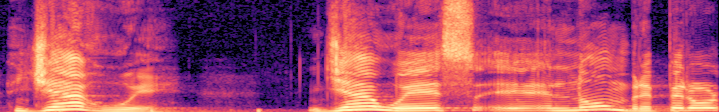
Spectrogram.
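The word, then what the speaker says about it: Yahweh: el nombre de dios algunos le han llamado llave en lo personal yo creo que el nombre es ya ve ya ves el nombre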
